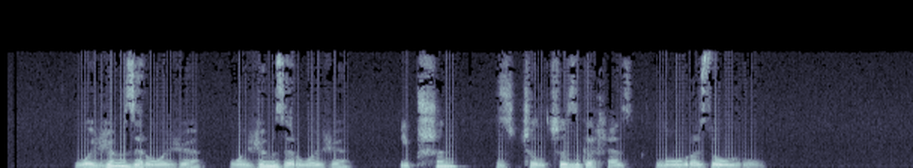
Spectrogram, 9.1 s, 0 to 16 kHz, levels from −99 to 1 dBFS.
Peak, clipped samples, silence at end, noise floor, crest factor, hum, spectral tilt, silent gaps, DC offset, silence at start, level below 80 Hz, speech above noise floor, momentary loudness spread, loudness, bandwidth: -6 dBFS; under 0.1%; 1.5 s; -63 dBFS; 16 dB; none; -5 dB/octave; none; under 0.1%; 0.75 s; -52 dBFS; 41 dB; 13 LU; -22 LUFS; 11.5 kHz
